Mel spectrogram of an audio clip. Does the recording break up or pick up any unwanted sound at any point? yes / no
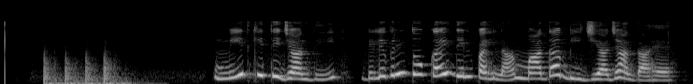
yes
